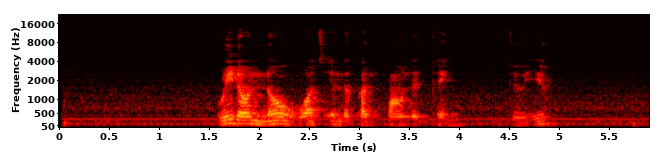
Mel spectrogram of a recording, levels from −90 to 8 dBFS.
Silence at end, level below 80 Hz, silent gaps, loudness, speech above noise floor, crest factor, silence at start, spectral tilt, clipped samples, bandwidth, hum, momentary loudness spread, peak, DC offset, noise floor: 0.15 s; -74 dBFS; none; -35 LUFS; 27 dB; 22 dB; 0.05 s; -7 dB/octave; under 0.1%; 13.5 kHz; none; 18 LU; -16 dBFS; under 0.1%; -62 dBFS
